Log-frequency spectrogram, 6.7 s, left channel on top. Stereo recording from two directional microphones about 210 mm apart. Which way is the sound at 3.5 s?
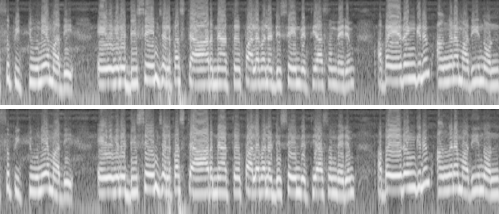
55° right (ahead or behind).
